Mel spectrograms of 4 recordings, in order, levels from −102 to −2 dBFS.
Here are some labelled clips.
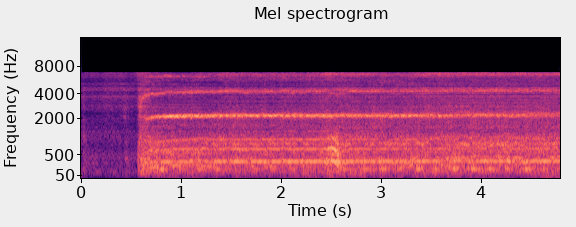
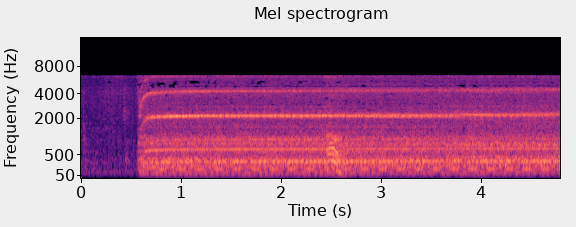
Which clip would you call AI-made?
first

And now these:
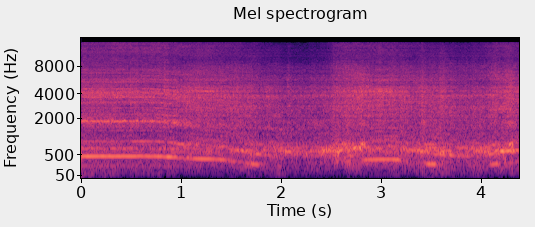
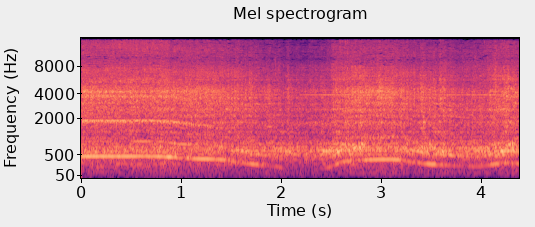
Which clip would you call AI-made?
first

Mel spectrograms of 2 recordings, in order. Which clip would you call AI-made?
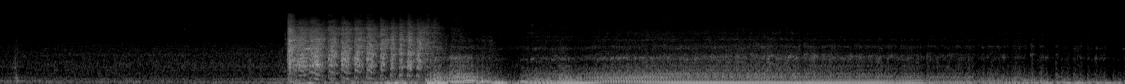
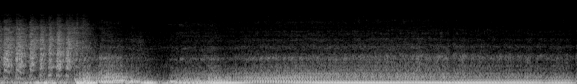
first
